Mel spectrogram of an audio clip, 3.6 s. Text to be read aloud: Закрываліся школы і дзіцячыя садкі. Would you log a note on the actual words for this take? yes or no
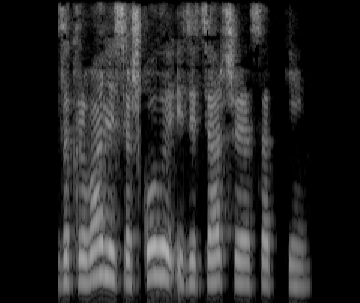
no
